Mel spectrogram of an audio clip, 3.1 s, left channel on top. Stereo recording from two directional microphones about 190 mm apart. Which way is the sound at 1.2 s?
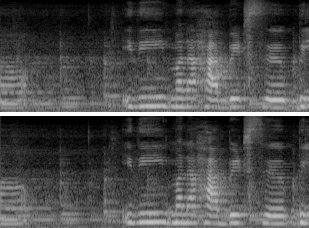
45° right (ahead or behind).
